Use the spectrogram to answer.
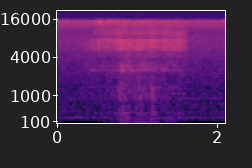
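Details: Snoring: a single soft, low rumbling breath with a faint airy hiss over steady background noise.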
